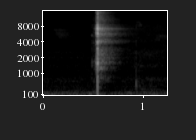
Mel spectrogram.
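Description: A Walter Randolph Mini Persian folding knife flipping open, one sharp, crisp snap of the blade locking out, close and alone in a quiet room with a brief fading ring.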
